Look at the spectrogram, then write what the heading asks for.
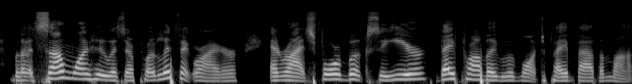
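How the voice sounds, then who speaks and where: The speaker has a strong Southern US accent and lively intonation. The sound is dry and close, with no echo. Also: woman, medium pitch for a woman. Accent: thick Southern drawl. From US South, north Florida (Hamilton County). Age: 70s. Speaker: author, retired teacher. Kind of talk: interview. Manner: conversational.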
